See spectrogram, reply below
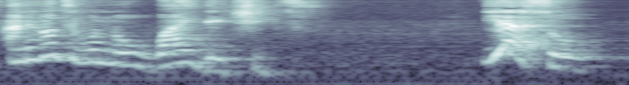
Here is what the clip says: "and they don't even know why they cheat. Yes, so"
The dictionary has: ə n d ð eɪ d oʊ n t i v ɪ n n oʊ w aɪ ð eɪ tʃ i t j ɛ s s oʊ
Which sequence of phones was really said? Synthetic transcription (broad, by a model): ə n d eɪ d oʊ n t i v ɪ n n oʊ w aɪ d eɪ tʃ i t j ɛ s s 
